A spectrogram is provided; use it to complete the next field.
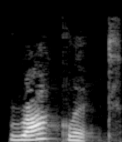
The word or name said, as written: rocklet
